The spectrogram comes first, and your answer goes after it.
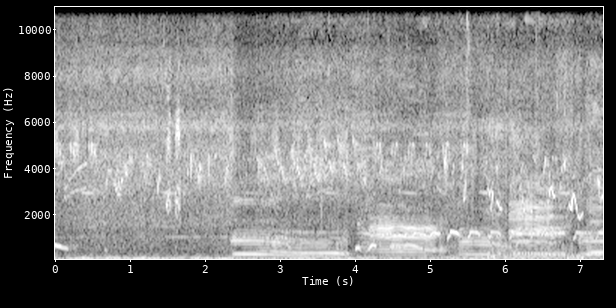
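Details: Tame village cattle from a herd of dozens heading through hilly countryside toward their pen: a long, low, wavering moo repeated from mid-clip, with bright bird chirps above and a steady low hum beneath.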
